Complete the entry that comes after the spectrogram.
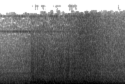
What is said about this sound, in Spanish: Estallan truenos y relámpagos. Y la fuerte lluvia cae incesante. El agua cae del cielo a torrentes.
